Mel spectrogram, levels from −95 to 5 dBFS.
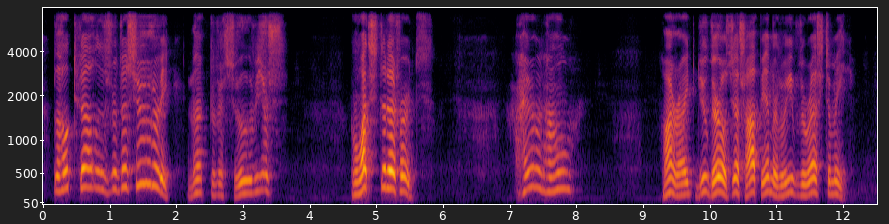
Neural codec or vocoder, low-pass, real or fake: autoencoder, 22.05 kHz, a latent of 192 numbers a frame, VITS, trained on one speaker; 7.2 kHz; fake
